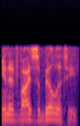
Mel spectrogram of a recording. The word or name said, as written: inadvisability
